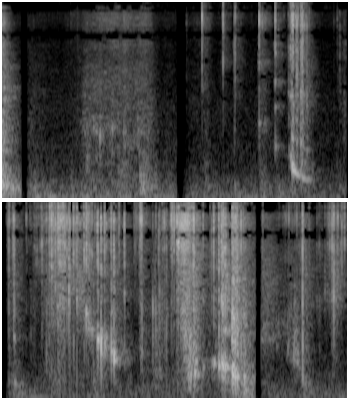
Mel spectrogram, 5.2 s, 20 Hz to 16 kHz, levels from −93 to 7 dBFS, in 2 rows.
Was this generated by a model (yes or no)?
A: no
